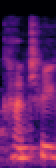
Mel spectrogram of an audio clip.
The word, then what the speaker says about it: country: And I think the tricky thing about country, when I've taught it before, we want to remember the first syllable is kun. All right, we don't want to leave off that n.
